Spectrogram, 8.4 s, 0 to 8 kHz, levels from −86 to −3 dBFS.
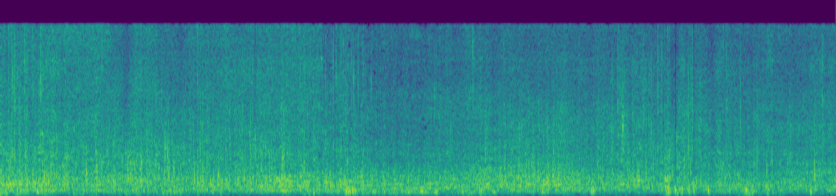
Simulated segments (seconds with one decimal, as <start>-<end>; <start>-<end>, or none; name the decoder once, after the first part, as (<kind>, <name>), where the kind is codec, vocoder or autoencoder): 0.0-3.2 (autoencoder, DAC-VAE); 4.4-8.4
